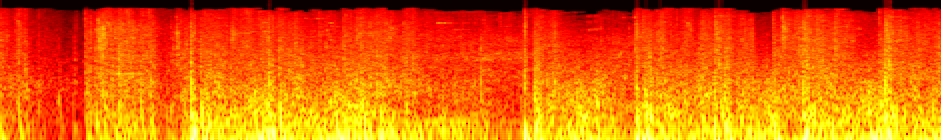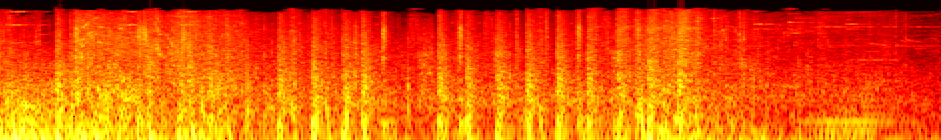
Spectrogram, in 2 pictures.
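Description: Rapid gunfire crackles in a video game.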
